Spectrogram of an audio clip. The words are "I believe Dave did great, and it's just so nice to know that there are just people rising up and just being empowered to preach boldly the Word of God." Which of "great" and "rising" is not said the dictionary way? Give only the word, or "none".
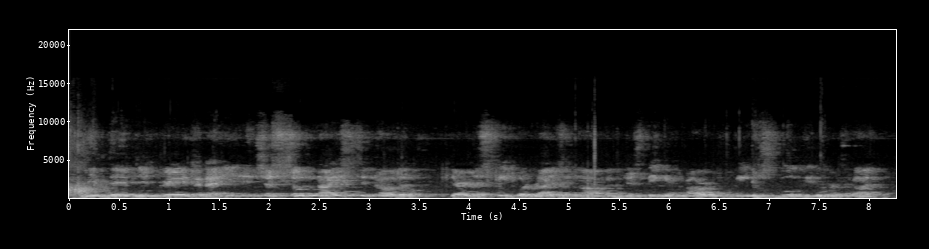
none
